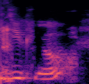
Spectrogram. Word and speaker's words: Duclos: have uh Duo Duclos forgive me if I mispronounced your name hi um yeah you you pronounce it uh well in the first time it's DLo and um I am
